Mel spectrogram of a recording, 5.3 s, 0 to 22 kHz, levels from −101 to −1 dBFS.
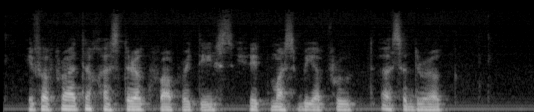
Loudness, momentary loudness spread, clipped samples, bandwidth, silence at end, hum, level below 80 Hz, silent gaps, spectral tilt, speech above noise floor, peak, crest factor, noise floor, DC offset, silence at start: -36 LUFS; 8 LU; under 0.1%; 9.6 kHz; 0.9 s; 60 Hz at -55 dBFS; -60 dBFS; none; -8.5 dB/octave; 30 dB; -18 dBFS; 18 dB; -64 dBFS; under 0.1%; 0.3 s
